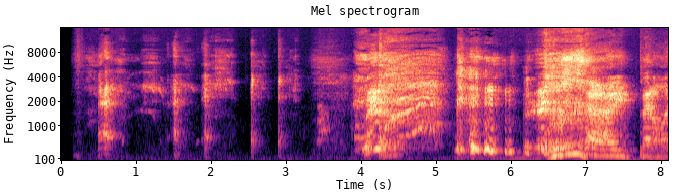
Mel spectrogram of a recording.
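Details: Adult man with a cold and a nasty cough lasting weeks gives a run of short, harsh coughs, then long, strained hacking and throat-clearing efforts trying to clear his lungs.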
